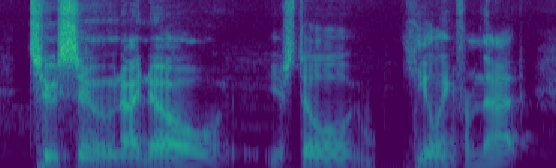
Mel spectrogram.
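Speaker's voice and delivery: ordinary talk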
